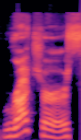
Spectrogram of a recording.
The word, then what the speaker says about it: Rutgers: More recently, Rutgers University faced backlash for canceling a graduation speaker over pro-Palestinian. You had a soft G instead of a hard G. Rutgers. You said Rutgers.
